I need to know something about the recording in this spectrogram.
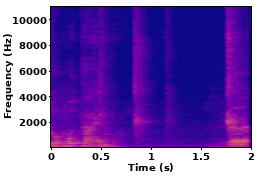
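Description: Three quick, sharp clicks close together, about a second in, in a pause between a man's speech.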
